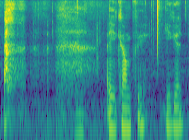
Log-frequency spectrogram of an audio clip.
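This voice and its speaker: A man reading a storybook aloud in a gentle, cosy, unhurried ASMR style. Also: medium pitch, fairly even intonation, slight background noise. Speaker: ASMR narrator.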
